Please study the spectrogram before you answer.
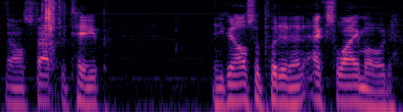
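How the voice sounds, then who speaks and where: A man's voice: fairly low pitch, normal speed, a little mellow, slight background noise. A man giving a casual hands-on tutorial, thinking aloud in an unpolished, hesitant way. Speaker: hobbyist demonstrator.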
